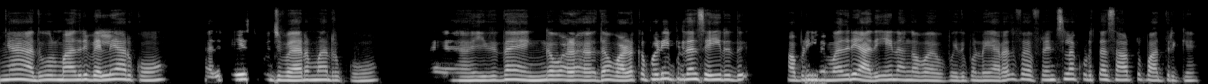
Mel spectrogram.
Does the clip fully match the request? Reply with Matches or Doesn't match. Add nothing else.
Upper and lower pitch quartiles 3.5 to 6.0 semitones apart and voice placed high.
Doesn't match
